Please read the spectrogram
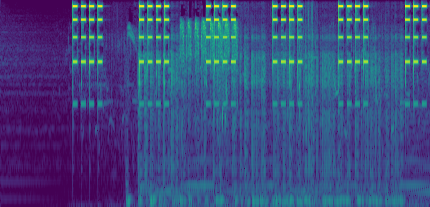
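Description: Digital alarm clock beeping in groups of four quick, high beeps, about one group a second, starting about a second in. A rougher noise sits underneath from about two seconds in.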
